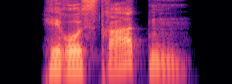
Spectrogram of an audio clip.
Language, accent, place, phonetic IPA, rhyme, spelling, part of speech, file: German, Germany, Berlin, [heʁoˈstʁaːtn̩], -aːtn̩, Herostraten, noun, De-Herostraten.ogg
- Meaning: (proper noun) genitive/dative/accusative singular of Herostrat; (noun) plural of Herostrat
